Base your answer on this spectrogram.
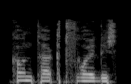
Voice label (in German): "kontaktfreudig", German; adjectives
